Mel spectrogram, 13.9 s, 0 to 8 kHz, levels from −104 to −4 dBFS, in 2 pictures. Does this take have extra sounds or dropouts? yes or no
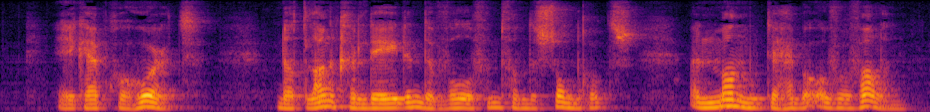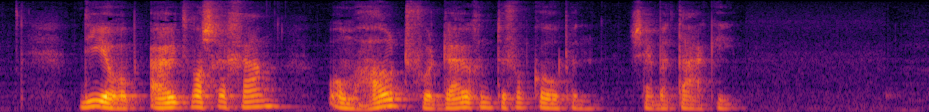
no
